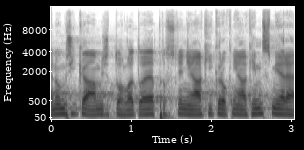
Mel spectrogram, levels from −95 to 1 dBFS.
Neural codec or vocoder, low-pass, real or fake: none; 14.4 kHz; real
